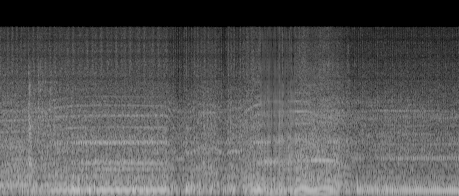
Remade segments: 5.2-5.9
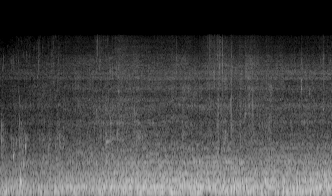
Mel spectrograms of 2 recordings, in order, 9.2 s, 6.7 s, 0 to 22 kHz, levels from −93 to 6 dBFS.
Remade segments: 1.3-1.9; 2.4-5.7

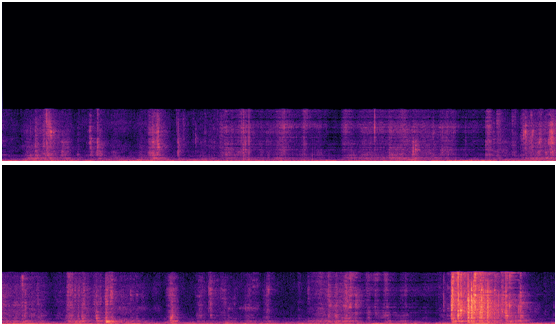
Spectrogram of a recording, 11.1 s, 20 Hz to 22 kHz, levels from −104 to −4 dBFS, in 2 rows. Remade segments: 2.2-4.9; 9.0-9.9

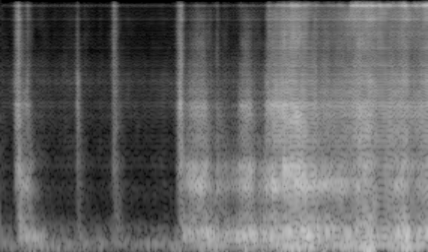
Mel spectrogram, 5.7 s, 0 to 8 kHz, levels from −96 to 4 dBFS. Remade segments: 0.0-5.7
